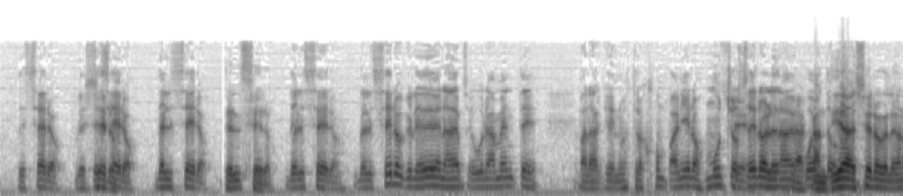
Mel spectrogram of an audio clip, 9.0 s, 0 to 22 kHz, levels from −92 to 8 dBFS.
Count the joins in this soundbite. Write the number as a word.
six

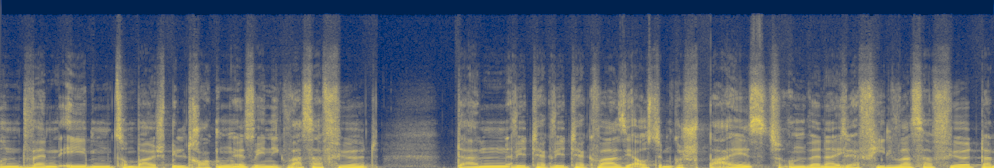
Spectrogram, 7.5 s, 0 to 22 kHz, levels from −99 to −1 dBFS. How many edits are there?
five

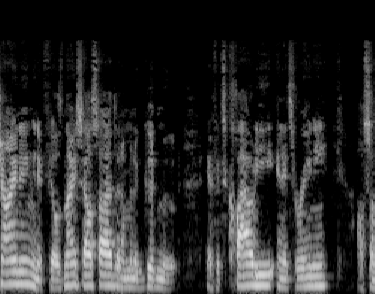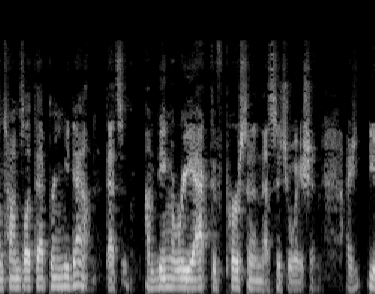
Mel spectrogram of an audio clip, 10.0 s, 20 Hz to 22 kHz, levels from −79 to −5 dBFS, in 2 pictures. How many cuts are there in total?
zero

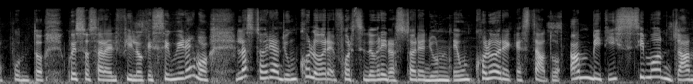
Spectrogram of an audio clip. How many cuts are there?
three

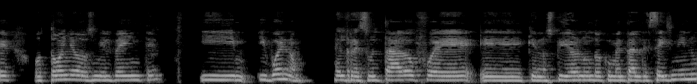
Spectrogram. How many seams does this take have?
one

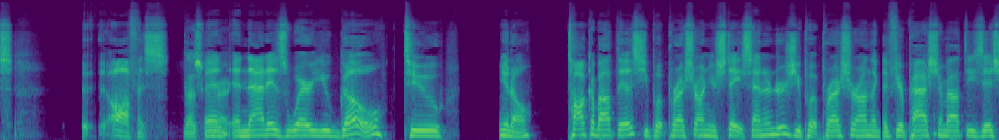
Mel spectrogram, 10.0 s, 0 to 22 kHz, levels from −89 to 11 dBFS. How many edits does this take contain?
three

